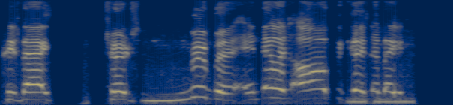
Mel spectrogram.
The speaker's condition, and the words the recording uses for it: Cerebral palsy. Well, I want to take the listeners on a journey of your life, because you are, I mean, your mind thinks a lot faster than you can talk.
